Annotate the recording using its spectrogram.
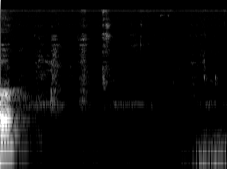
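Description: A marker pen writing on paper: faint, short scratches of the pen strokes. Near the end comes a low, rough rubbing as the hand slides across the sheet.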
